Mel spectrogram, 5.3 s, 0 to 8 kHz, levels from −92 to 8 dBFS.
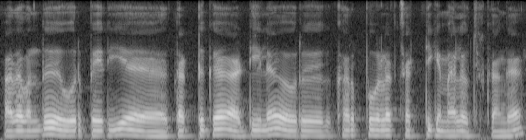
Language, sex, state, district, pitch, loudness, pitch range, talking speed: Tamil, male, Tamil Nadu, Kanyakumari, 105 Hz, -16 LUFS, 100-115 Hz, 135 wpm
